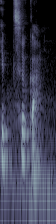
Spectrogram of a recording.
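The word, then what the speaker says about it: 五日: এটা দিয়ে তারিখ বুঝাচ্ছে উচ্চারণ হবে ইসুকা ইসুকা অর্থ হচ্ছে পাচ তারিখ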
